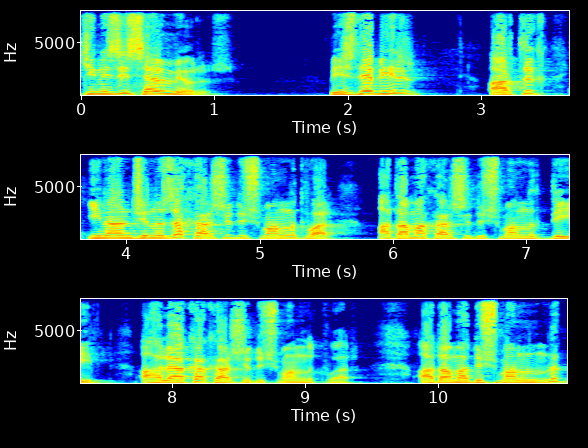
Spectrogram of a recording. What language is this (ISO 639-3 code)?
tur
